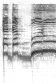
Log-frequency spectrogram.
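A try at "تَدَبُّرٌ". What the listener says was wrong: तदब्बुरुन लगा लें। ये ले आप, इन सब की ये मसादिर हैं, इसके ऊपर ये तनवीन लगा नहीं नहीं नहीं सिस्टर, तदब्बुरू नहीं है, तदब्बुरुन तदारुसुन इनकिलाबुन, ये पढ़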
